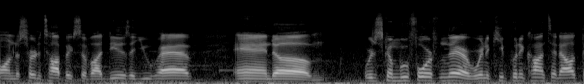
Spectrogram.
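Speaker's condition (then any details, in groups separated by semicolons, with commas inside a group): No condition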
